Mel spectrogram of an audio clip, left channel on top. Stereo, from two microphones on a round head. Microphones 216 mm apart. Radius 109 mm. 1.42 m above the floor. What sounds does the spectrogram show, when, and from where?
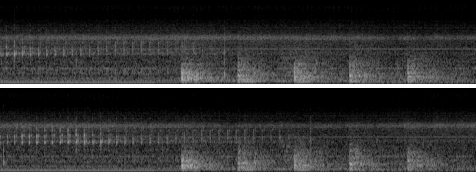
1.8 s footsteps: 20° left (ahead or behind), 1.5 m; by 4.7 s 10° left (ahead or behind), 3 m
